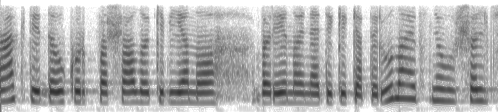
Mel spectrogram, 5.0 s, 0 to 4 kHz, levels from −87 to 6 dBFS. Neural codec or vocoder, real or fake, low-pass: none; real; 3.6 kHz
